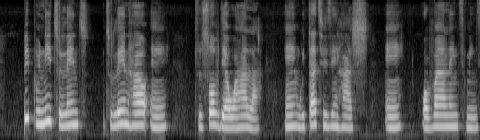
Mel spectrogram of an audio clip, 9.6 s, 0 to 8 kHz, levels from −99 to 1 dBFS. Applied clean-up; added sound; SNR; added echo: none; none; none; none.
